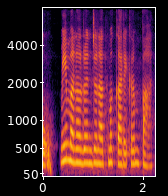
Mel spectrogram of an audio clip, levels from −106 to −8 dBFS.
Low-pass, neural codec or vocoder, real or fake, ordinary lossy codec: none; codec, 16 kHz, 4.8 kbps, FACodec; fake; none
